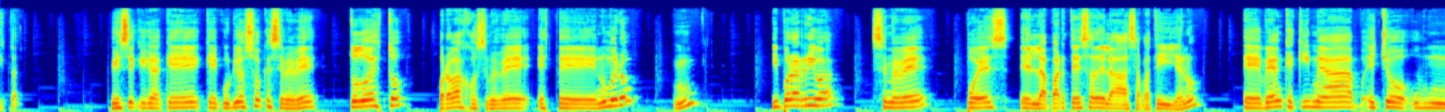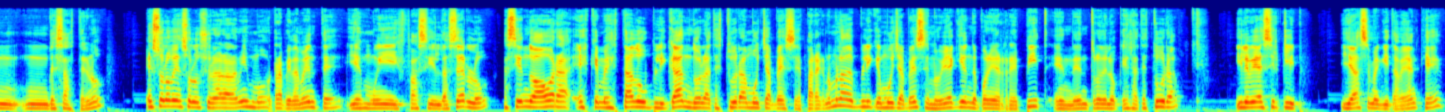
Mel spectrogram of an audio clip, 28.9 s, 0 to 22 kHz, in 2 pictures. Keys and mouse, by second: 1.2-4.2 middle drag, 5.2-9.2 middle drag, 9.9-10.6 middle drag, 12.0-12.3 middle drag, 19.6-22.8 drag, 23.6-25.8 middle drag, 25.8-28.9 drag.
